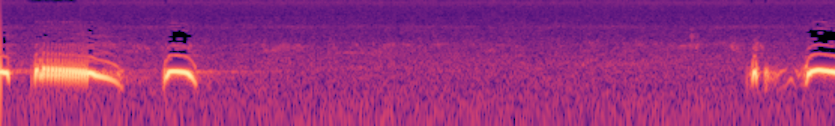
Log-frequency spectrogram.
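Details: Red collared dove giving a long cooing phrase used as a lure: a low, hoarse, buzzy coo followed by a short rounded note, then a pause of several seconds before the next pair of notes begins; quiet background.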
